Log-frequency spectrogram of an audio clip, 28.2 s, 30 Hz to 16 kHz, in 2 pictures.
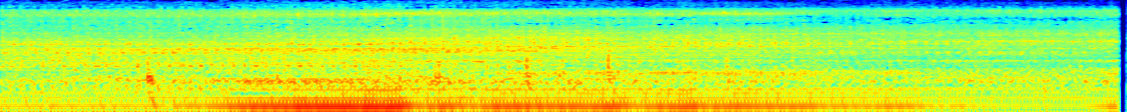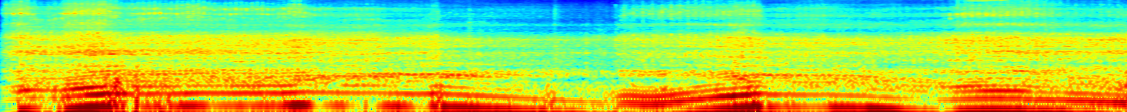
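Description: Massey Ferguson 241 DI tractor's three-cylinder diesel engine running steadily while working under the weight of a full rear loader bucket. After a sudden cut about halfway through, the engine runs louder and rises and falls as the tractor turns hard in loose soil with its rear wheel spinning and kicking up dirt.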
